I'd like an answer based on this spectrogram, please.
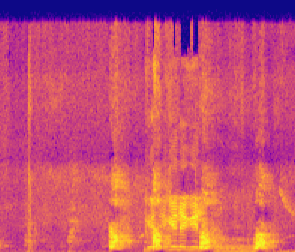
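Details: Leo the German Shepherd plays with a coronavirus-shaped squeaky ball. A human voice talks and draws out a tone while a few sharp barks break in.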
